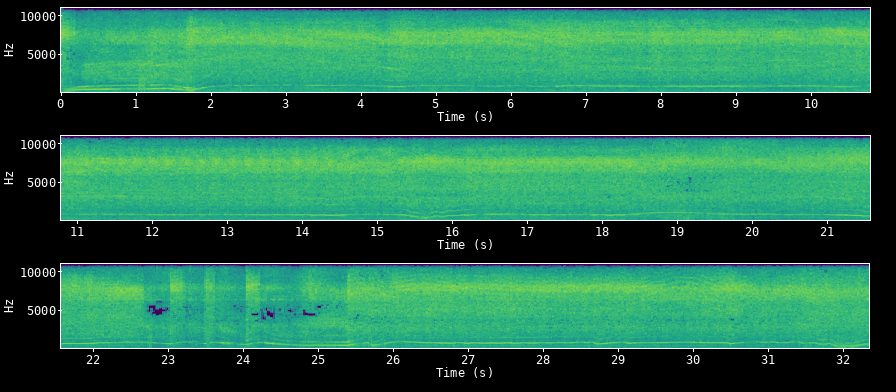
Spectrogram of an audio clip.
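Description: A power tool spinning a wire wheel against a rusty steel truck frame: a steady high motor whine over a hiss of scouring. The pitch sags briefly a few times as the wheel is pressed hard into the metal. About three-quarters of the way through, the sound falters for a couple of seconds, then runs steady again.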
